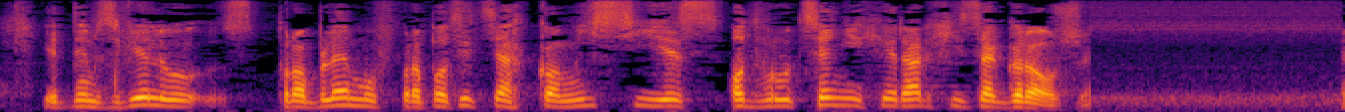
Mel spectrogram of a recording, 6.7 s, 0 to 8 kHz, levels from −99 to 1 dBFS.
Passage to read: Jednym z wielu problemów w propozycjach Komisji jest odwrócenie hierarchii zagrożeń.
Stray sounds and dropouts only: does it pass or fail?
pass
